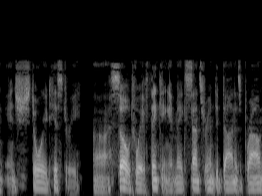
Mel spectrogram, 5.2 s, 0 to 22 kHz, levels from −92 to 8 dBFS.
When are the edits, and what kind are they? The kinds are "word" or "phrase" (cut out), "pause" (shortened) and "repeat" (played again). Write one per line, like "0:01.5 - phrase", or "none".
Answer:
0:01.7 - pause
0:02.7 - word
